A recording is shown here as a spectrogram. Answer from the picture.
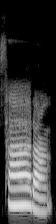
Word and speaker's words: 사랑: 사랑. 사랑. It sounds closer to an L than an R in English.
